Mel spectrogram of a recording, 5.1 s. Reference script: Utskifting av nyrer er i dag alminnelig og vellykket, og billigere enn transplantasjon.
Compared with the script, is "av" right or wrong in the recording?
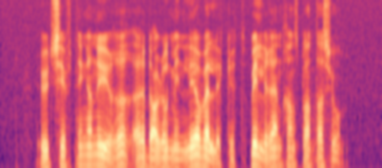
right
